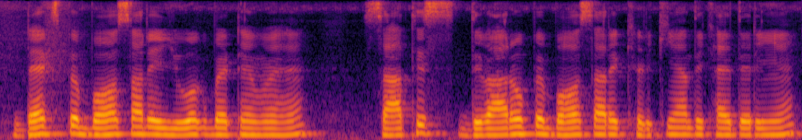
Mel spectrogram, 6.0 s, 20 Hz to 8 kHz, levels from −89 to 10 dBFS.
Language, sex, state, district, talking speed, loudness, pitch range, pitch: Hindi, male, Jharkhand, Garhwa, 190 wpm, -14 LUFS, 140-155 Hz, 145 Hz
